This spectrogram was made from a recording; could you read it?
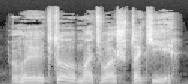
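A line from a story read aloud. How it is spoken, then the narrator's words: Through teeth, suppressing panic. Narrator (Russian): процедил, пытаясь совладать с нарастающей паникой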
